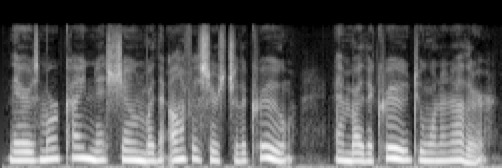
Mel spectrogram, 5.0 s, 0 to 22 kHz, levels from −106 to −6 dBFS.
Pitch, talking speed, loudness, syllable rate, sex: 210 Hz, 215 wpm, -16 LUFS, 5.7 syllables/s, female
